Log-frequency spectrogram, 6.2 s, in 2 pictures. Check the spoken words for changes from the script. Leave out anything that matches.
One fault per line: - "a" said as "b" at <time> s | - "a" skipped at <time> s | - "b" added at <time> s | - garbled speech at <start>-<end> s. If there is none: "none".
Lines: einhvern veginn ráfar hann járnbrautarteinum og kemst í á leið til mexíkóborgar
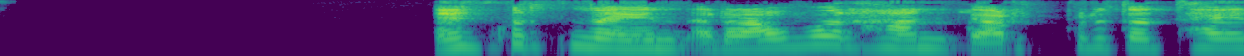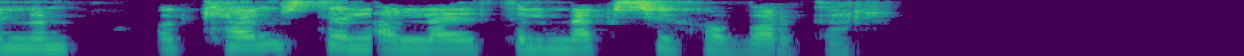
none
